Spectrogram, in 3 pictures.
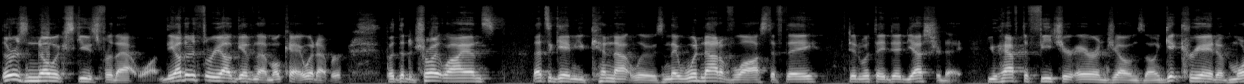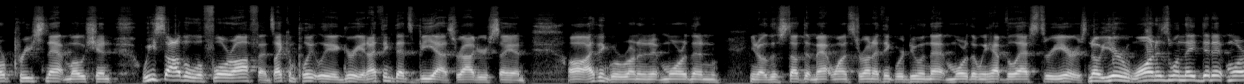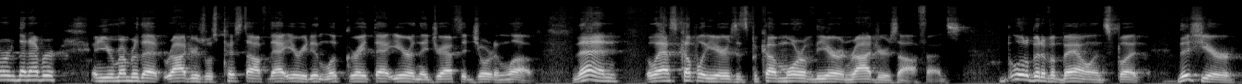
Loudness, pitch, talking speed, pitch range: -17 LUFS, 140 Hz, 245 wpm, 125-165 Hz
